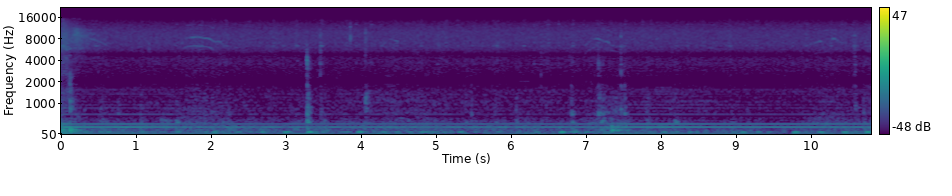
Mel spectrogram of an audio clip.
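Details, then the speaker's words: Philips Reverbeo B7X14A stereo valve radio under restoration, first power-up on long wave at max volume with a mini whip antenna; only faint steady mains hum, no station: EBF89 fitted in the EF89 socket, so no reception. "did i get the tubes right oh you idiot see how stupid mistakes are made i put the ebf 89 ebf 89 yep in the place of the ef-89 no wonder it didn't work"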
